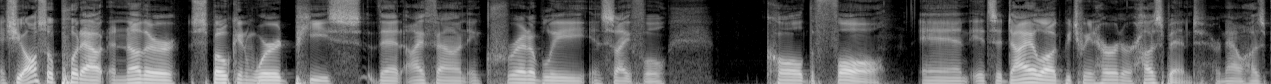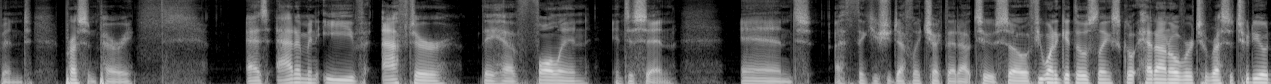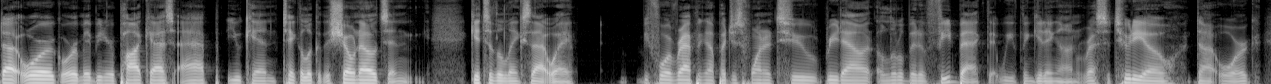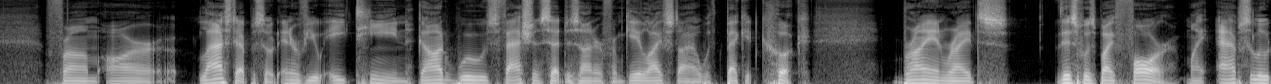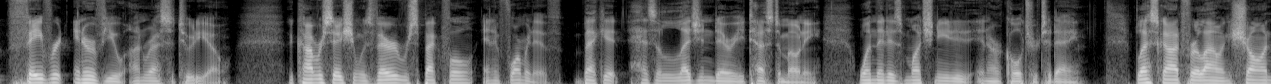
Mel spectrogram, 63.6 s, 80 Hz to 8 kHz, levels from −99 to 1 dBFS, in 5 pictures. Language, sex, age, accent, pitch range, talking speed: English, male, 30-49, American, 95-115 Hz, 155 wpm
